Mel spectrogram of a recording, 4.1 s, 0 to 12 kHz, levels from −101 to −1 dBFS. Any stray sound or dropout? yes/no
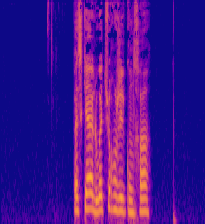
no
